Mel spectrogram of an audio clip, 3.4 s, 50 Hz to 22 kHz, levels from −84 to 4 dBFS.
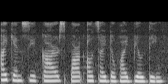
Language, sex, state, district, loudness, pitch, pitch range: English, female, Nagaland, Kohima, -14 LUFS, 210 Hz, 195-220 Hz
